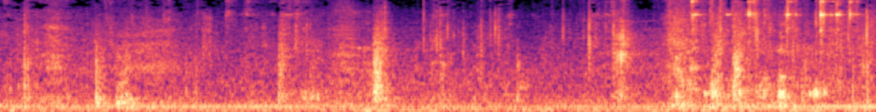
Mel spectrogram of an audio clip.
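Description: A dog on a leash moving out through a storm door onto snow: scattered scuffs, clicks and jingles, over a steady low hum.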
